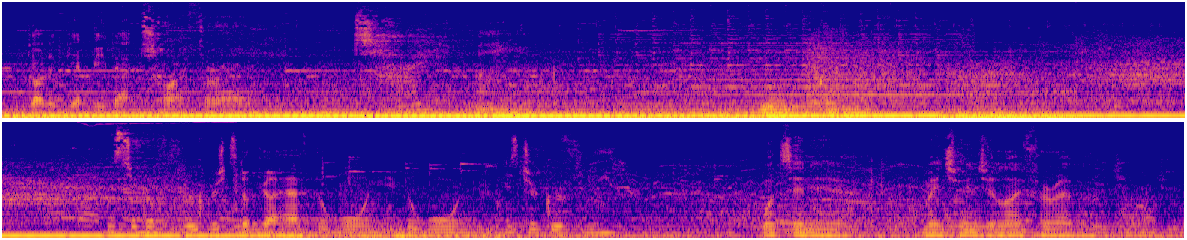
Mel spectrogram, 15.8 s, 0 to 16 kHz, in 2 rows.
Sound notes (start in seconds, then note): 9.4 echoing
